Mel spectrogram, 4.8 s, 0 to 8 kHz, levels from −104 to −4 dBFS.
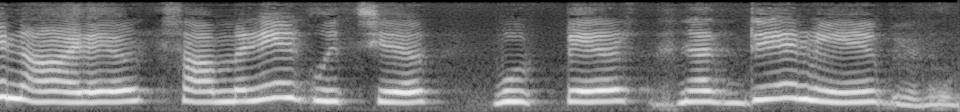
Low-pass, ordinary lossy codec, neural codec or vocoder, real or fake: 7.2 kHz; none; codec, 16 kHz, 0.5 kbps, FunCodec, trained on LibriTTS, 25 frames a second; fake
